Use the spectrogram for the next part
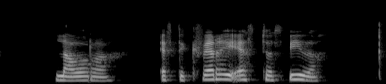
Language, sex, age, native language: Icelandic, female, 30-39, German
